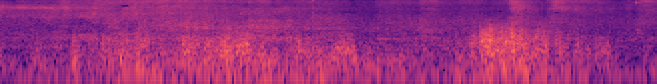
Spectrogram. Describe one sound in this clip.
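A bus drives past close by with a rising and falling engine roar.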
